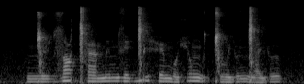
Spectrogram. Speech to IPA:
ŋ͡ǀ y˩ ʎ z ɑ˥ ǀʰ æ˧ m i˧ m z i˧ ɡ͡ǀ i˥ h e˧ m o˩ ç o˥ ŋ u˩ ǀ u˩ j ɯ˧ ŋ͡ǀ æ˩ j ɯ˧

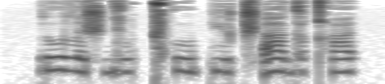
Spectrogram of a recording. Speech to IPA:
ɾ u l ɐ ʃ ɡ i w ǁʰ u pʲ ɵ t͡ʃʼ a ɡ ɨ qʰ e

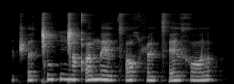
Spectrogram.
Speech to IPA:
t͡ʃʼ əː ǀ u p ŋ͡ǀ ʉ qʼ u m ɛː l t͡sʼ ɔ χ ħ ʉ l t͡sʼ ɛ l x ɔ l

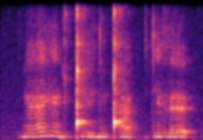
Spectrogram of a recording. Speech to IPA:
ɡ ɛ̃ː ʒ ẽ ɡ i ǃʼ i ɾ i d ĩ ǃʰ æ̃ | tʲ ɛ̃ ɦ ɛ ɾ ɛ

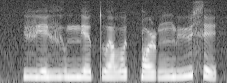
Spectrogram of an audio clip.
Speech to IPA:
vʲ e vʲ u mʲ ɛ tʷ ɛ lˠ y k͡p ɔ ɭ ŋ͡m y s e

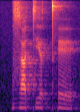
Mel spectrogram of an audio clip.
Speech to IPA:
z a tʲ ʌ d t̪ʰ e

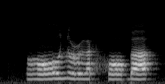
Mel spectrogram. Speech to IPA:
ɦ oː ʎ u ɭ ʉː ħ x oː ɠ ɐ

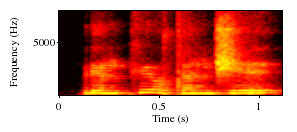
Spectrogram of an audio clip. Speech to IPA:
ɾʲ ɔ n kʲ ɔ̤ t ə n d͡ʒ ɪ

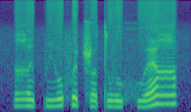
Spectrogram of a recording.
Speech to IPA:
ʁ i p i o̯ f ə ʈ͡ʂ ɔ t v ə xʷ æ ʁ

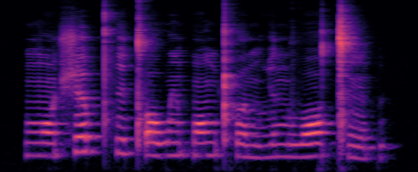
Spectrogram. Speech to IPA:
ŋ õ ʃ ɛ p t̪ʰ i tʼ ɔ w ĩ p ɔ̃ ŋ ʈʰ ɤ n ʎ ʊ n v ɔ ǀ ĩ p

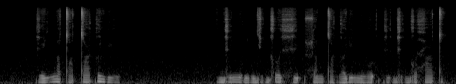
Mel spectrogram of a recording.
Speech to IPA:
k e lʲ n ɪ tˤ ʊ tˤ i k ʊ lʲ ɾʲ u | ɡʲ ʊ n u ɡ n d i ɡ ʔ o xʲ ʊ ʔ sʷ i n tˤ ʊ ɡ ʊ ɾʲ e n w o ʔ kʲ u ɡ ɪ ɡ u ħ i tˤ

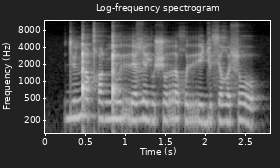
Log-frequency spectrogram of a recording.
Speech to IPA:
d y ŋ͡ǃ y qʰ o ŋ͡ǃ u rʲ a ɮ e j u ʃ o r a χʷ ɤ rʲ e ɟ u sʲ o ʁ y ɬ o

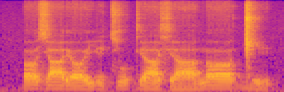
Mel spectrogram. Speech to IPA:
ʌː ʑ aː ɾʲ ʌː j i t͡ɕ u kʲ aː xʲ aː n ʌː ɡ͡ǁ i

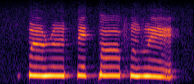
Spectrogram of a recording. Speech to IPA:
p ɐ̃ ɹ ə̃ θ ɛ k͡p ɑ̃ f ə̃ v ɛ̃

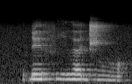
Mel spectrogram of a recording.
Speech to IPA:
ɗ ɪ f i̤ ð œ d͡ʒ ɔ̤

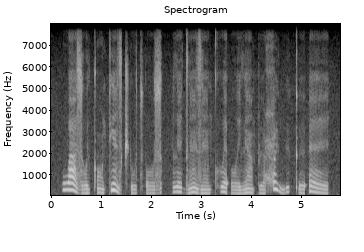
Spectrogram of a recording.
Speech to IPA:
w a˥˩ z o˨˩˦ lʲ kʼ ɔ̃˩ kʲ ɛ̃˥˩ z t͡ʃʼ u˩ t͡sʼ o˩ z | l e˧˩ d l ɛ̃˧˩ z ɛ̃˩ kʷʰ ɛ˧˩ ʔ o˩ e̯ lʲ ã˧˩ p ʏ˨˩˦ ħ y˥˩ ŋ y˧˩ kʼ ʏ˨˩˦ ʔ ɛ˧˩ e̯

